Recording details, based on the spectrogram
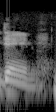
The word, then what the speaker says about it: Dain: Say, you, you can call me Dain.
